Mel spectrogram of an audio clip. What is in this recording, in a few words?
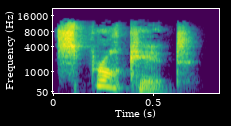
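"sprocket", English, British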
